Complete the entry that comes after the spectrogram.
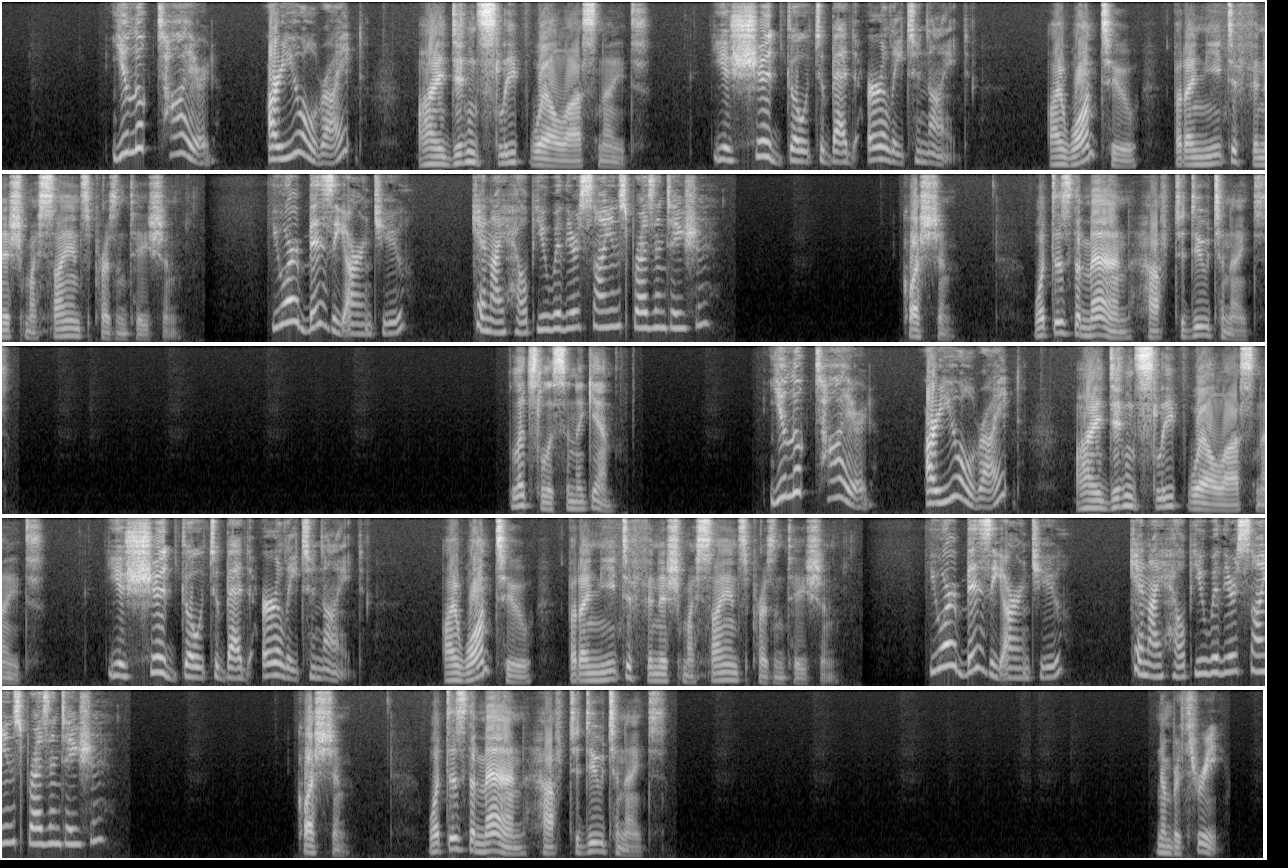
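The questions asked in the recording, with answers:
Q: What does the man have to do tonight?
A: Finish his science presentation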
